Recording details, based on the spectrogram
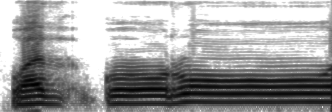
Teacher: Ini huruf waw nih, sebelumnya nih ada huruf yang memiliki harokat dhammah. Maka ru dibaca panjang. Mad tabi'i panjangnya 2 harokat.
